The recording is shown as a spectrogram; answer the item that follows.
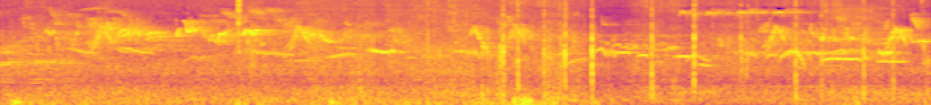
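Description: Several small songbirds chirping and singing, many short quick notes and trills, over a steady low background rumble, with a few faint clicks.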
